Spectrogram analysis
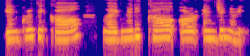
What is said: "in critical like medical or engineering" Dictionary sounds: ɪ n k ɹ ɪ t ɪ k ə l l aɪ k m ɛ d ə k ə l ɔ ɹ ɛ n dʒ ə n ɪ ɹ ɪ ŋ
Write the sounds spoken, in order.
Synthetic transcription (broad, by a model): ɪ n k ɹ ɪ t ɪ k ə l l aɪ k m ɛ d ə k ə l ɔ ɹ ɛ n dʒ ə n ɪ ɹ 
